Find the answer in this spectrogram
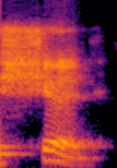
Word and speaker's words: should: We should, lembrando, essa combinação O-U-L não é pronunciada com L. Should, não should.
